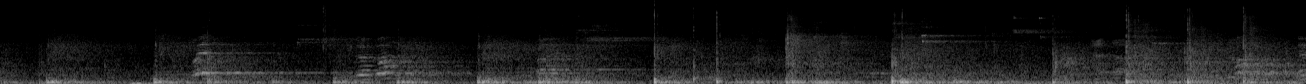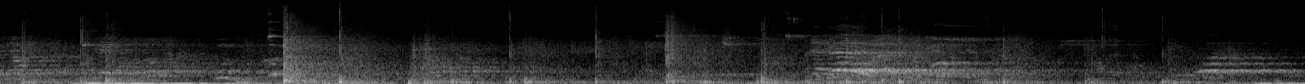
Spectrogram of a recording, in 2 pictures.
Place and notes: Mont-Saint-Guibert, Belgique - Centre sportif
This is the sportive hall of Mont-Saint-Guibert. This wide hall is used by two villages. This is a great place for sports. Here, a few people are playing volley-ball, as training.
